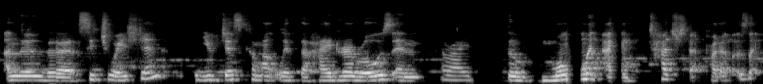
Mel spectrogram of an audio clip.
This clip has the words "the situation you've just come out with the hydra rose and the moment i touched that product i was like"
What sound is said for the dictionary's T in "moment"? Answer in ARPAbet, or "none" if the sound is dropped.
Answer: T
